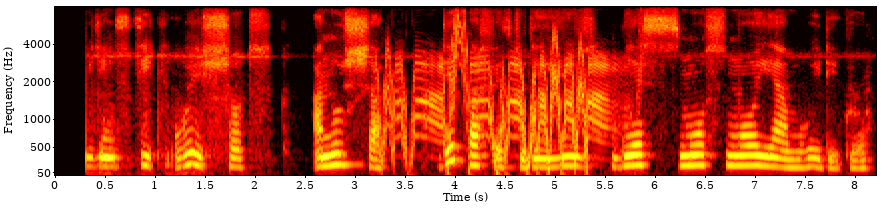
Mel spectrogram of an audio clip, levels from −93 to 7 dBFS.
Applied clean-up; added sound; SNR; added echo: neural mask model RNNoise.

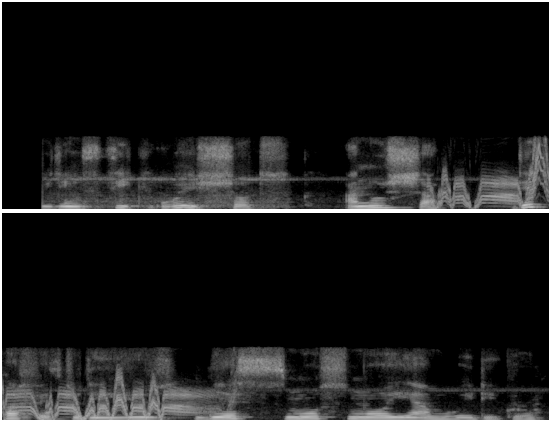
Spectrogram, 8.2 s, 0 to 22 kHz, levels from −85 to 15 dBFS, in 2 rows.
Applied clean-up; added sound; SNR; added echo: none; Scratching (performance technique); 5 dB; none.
